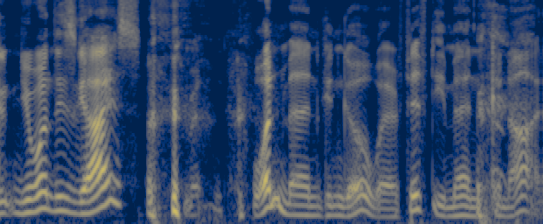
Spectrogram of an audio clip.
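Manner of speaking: put-on slimy voice. Acting out a character from a story being discussed, slimy guy impression. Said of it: "that was a good impression".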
